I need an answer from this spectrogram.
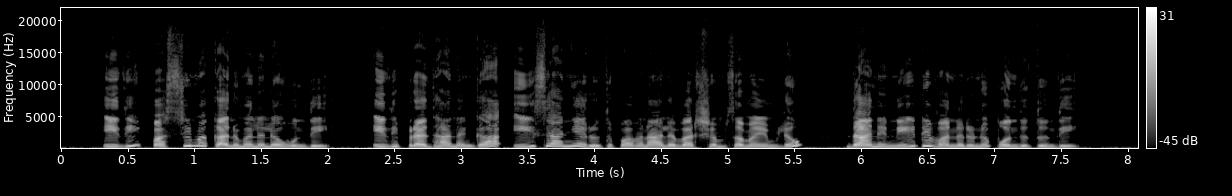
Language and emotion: Telugu, neutral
